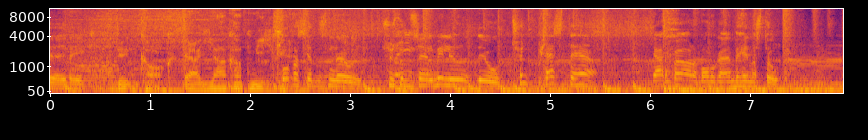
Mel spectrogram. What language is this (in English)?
Danish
